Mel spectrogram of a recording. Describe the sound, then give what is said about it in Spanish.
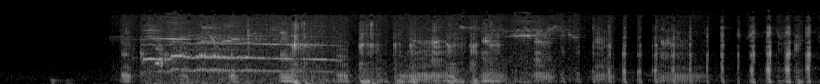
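Several pigs grunt and squeal together in a loud, busy chorus, with high-pitched squeals early on giving way to rapid, choppy grunts near the end. “Por suerte para los chanchos, ahora hay albóndigas de pescado San José.”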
